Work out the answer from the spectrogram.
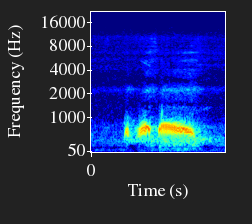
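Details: Spotted dove singing: three low, mellow cooing notes, a short opening coo, then a slightly rising second note, and finally a long, drawn-out steady coo of about half a second, with a quiet background.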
